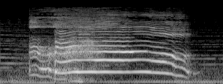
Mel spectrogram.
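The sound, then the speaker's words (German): A single drawn-out wailing cry of someone weeping, loud and strongly voiced, holding a steady pitch for over a second before dropping and breaking off. “Patsy lief eilig die Treppe nach unten. Jemand weinte.”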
